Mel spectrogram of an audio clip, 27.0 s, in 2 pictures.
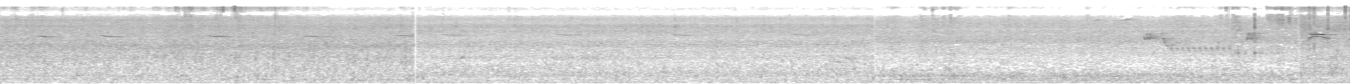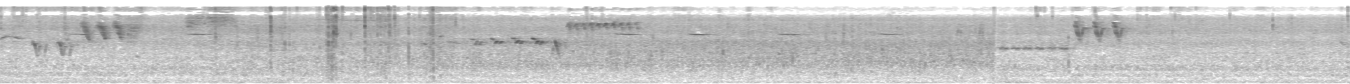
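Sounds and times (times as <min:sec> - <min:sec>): small birds chirping and trilling: 0:11.4 - 0:20.7, 0:23.4 - 0:24.9.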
